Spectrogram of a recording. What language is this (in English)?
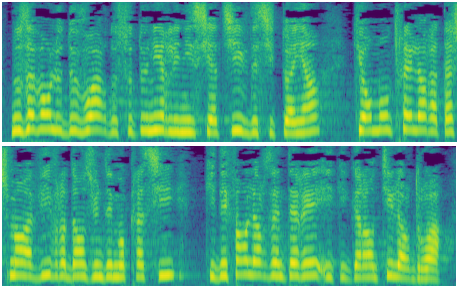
French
